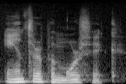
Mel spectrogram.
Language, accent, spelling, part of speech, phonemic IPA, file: English, US, anthropomorphic, adjective / noun, /ˌænθɹəpəˈmɔɹfɪk/, En-us-anthropomorphic.ogg
- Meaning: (adjective) 1. Having the form of a human 2. Having attributes or characteristics of a human being; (noun) An anthropomorphized animal and creature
